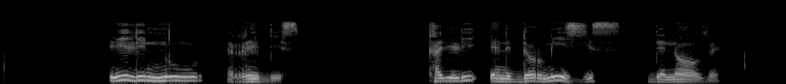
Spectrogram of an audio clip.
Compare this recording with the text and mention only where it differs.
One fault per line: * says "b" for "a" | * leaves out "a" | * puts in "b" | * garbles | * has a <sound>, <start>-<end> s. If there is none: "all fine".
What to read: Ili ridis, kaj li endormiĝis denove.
* puts in "nur"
